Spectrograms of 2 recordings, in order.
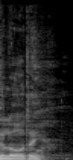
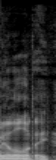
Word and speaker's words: Elordi: It is Elordi. He said, "G'day, I'm Jacob Elordi."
